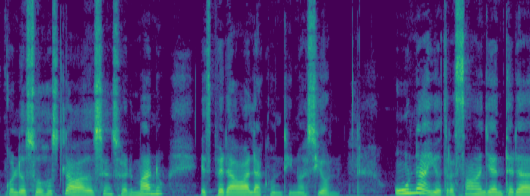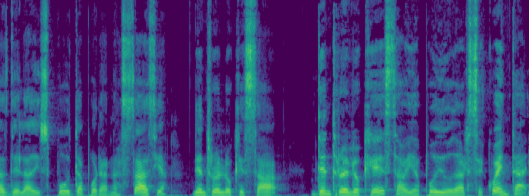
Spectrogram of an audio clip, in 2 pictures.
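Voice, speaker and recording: Woman reading a novel aloud. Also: mid-range voice. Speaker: audiobook narrator. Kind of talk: scripted narration.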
